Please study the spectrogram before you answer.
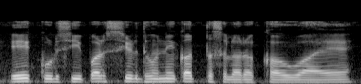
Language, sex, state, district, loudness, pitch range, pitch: Hindi, male, Uttar Pradesh, Shamli, -18 LUFS, 110-135 Hz, 130 Hz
